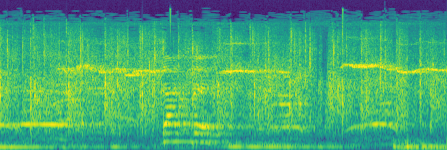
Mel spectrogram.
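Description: A live band playing in a hall, with a crowd shouting and clapping over the music.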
